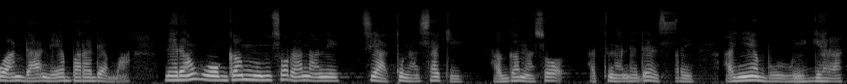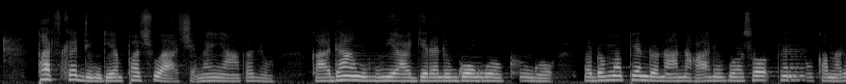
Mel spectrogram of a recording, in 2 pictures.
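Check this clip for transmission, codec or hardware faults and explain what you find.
AAC frame loss with concealment occurs at 6.64 to 6.78 s (just before "kee a yen bum"), scattered across 13.24 to 13.77 s, and at 16.35 to 16.63 s. The decoder rebuilds missing frames from the last good spectrum, so each loss, 85 to 171 ms in total, sounds smeared, noisy or phasey.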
